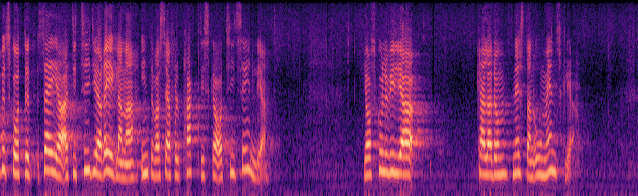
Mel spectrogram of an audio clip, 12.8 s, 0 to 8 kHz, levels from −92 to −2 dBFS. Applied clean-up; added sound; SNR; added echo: neural separator model SepFormer DNS4.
